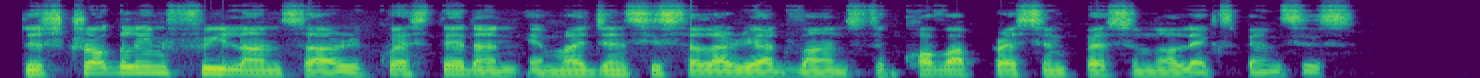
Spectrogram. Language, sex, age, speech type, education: Nigerian Pidgin, male, 15-29, spontaneous, tertiary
